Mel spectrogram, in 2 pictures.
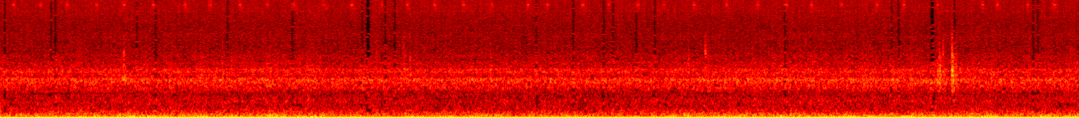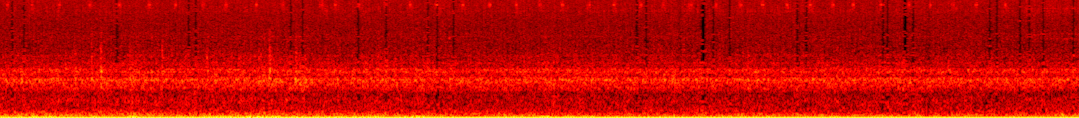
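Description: A car drives slowly along a road with a steady low rumble.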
